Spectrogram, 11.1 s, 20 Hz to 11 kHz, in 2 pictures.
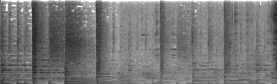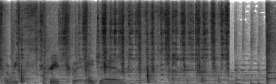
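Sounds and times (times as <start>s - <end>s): background music: 0.0s - 11.0s
beaters scraping metal bowl: 4.6s - 10.2s
electric hand mixer: 5.4s - 10.1s.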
